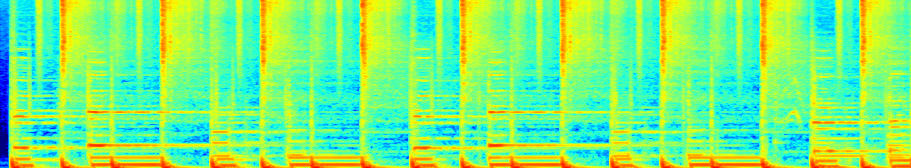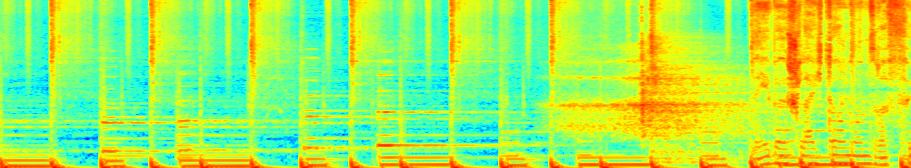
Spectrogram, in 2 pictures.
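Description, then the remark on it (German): A new pop single plays loud, driven by a steady, evenly pulsing beat under sustained melodic tones, with the arrangement swelling brighter and fuller near the end. “spielen wir gleich die neue Single”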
